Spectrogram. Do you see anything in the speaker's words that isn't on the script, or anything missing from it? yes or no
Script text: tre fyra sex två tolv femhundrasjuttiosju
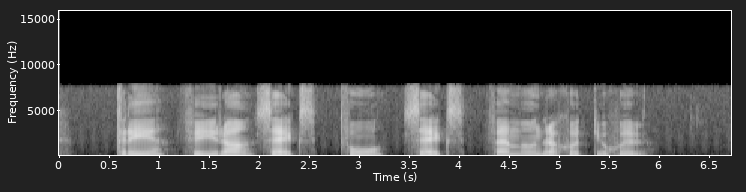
yes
